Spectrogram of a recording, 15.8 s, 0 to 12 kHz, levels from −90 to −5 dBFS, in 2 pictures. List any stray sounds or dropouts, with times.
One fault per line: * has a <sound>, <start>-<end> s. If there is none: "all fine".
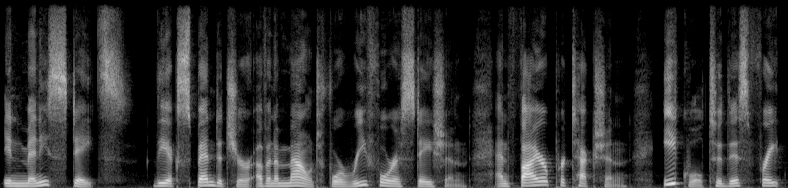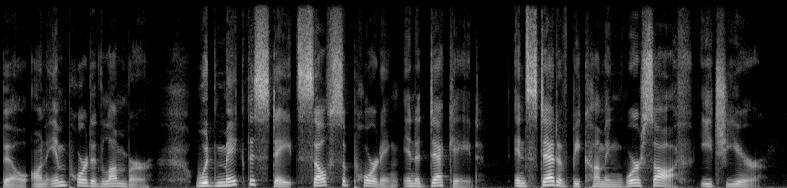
all fine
